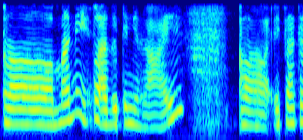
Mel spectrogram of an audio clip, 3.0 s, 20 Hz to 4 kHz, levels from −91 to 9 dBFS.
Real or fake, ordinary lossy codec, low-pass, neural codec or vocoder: fake; none; 3.6 kHz; codec, 44.1 kHz, 1.7 kbps, Pupu-Codec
